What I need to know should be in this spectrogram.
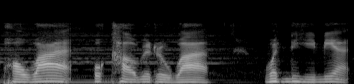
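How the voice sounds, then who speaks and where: This narrating YouTuber does all the voices, and here she pushes her own voice down to an extremely low pitch with little pitch movement and a normal speed. She plays a vain, mischievous female vampire queen in a Minecraft cartoon, theatrical, self-important, and scheming. The sound is slightly dull, with faint music in the background.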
